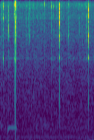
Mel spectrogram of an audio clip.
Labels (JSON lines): {"label": "ambient", "recorder": "HydroMoth"}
